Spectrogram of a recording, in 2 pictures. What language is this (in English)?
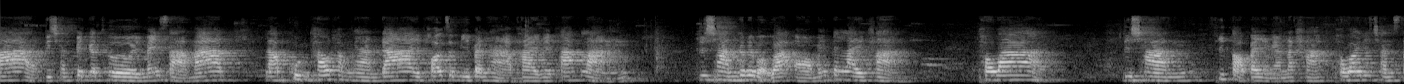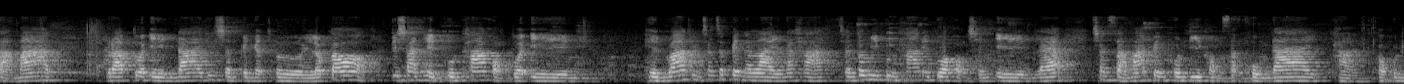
Thai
